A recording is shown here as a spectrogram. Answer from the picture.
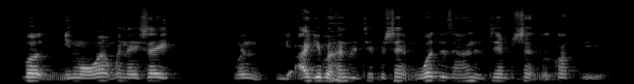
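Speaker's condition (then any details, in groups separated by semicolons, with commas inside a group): Cerebral palsy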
